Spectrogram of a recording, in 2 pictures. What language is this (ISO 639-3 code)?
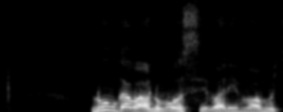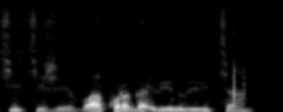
kin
